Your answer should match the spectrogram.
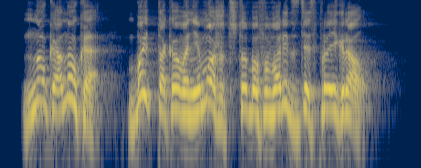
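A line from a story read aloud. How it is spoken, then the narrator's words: Shout from the hall. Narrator (Russian): Кто-то в зале крикнул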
